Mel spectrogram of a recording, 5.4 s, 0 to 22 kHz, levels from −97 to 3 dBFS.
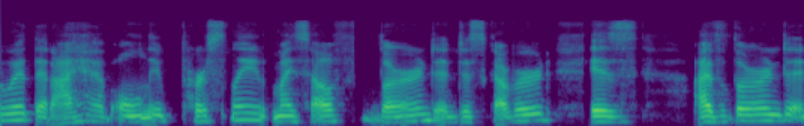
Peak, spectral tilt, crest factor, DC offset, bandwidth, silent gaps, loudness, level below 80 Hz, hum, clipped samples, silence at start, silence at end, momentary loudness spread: -10 dBFS; -5 dB/octave; 22 dB; under 0.1%; 11.5 kHz; none; -31 LUFS; -72 dBFS; none; under 0.1%; 0 s; 0 s; 6 LU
